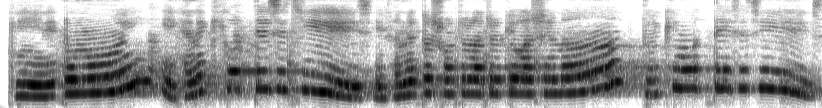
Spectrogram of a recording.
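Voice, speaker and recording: A cartoonish character voice, squeaky and extremely high in pitch, speaks at a fairly slow pace. Loud background noise runs underneath. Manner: commanding, uses blunt familiar address.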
